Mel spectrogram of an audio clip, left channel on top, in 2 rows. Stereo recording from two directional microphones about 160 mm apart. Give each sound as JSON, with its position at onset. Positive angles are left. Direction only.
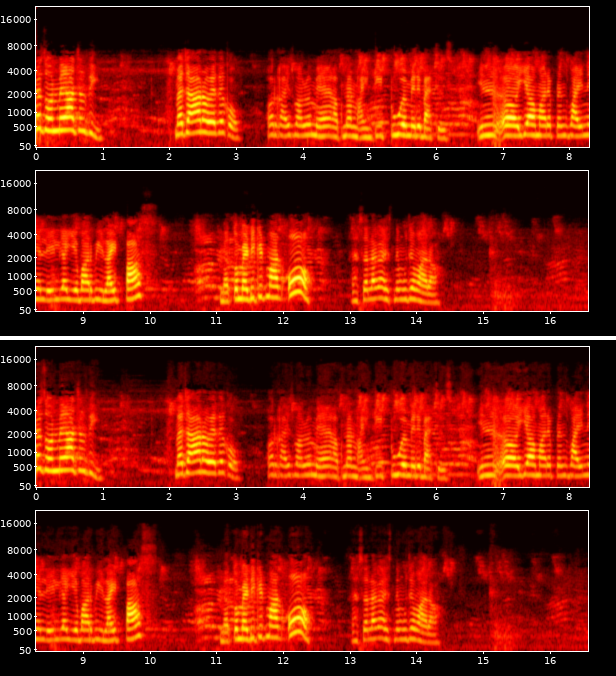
{"t": 0.0, "sound": "a child's voice", "side_deg": 10}
{"t": 2.0, "sound": "a woman's voice", "side_deg": 10}
{"t": 6.3, "sound": "a sound", "side_deg": -50}
{"t": 7.0, "sound": "a woman's voice", "side_deg": 5}
{"t": 11.1, "sound": "a woman's voice", "side_deg": 5}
